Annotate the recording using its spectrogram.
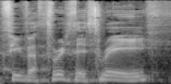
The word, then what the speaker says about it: Fever 333: Kannst du die 333 von Fever nochmal englisch aussprechen, nur wegen der Exaktheit? – Achso, sorry. Äh, Fever 333.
